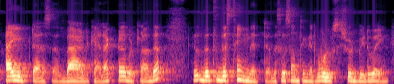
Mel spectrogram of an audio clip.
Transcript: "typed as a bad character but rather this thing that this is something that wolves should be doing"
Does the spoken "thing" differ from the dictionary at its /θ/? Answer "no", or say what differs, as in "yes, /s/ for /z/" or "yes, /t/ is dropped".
yes, /t/ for /θ/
